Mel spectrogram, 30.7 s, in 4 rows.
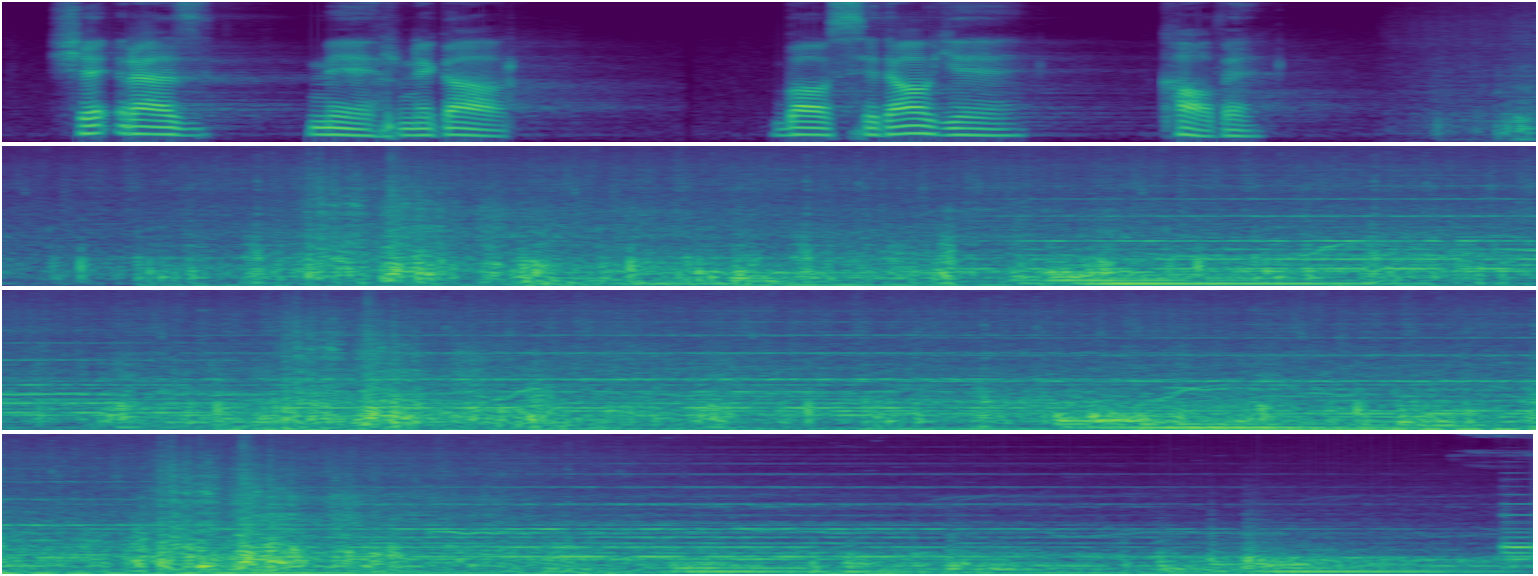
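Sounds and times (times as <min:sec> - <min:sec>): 
speech: 0:00.3 - 0:02.6, 0:03.9 - 0:05.2, 0:05.8 - 0:06.4
steady loud hiss of falling rain: 0:07.0 - 0:30.5
deep rolling rumbles of thunder: 0:07.1 - 0:30.5.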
